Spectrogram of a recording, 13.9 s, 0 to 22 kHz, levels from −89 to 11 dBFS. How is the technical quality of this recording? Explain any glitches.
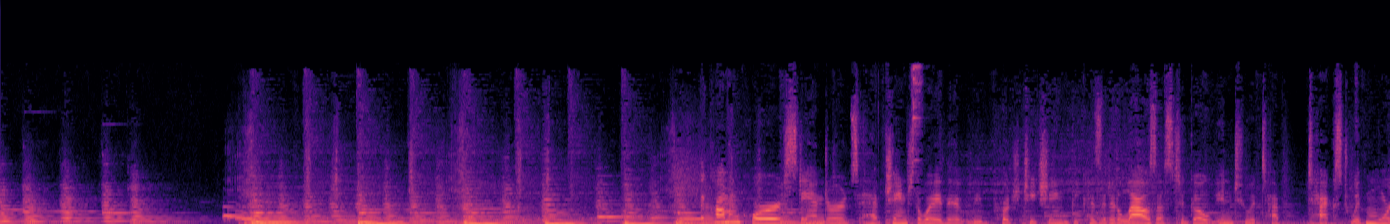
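No glitches or technical faults are audible anywhere in the recording; the signal stays continuous and stable throughout.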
